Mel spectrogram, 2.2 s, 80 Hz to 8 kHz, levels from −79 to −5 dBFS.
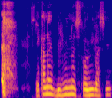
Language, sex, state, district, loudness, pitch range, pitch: Bengali, male, West Bengal, Dakshin Dinajpur, -18 LUFS, 170-205 Hz, 180 Hz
